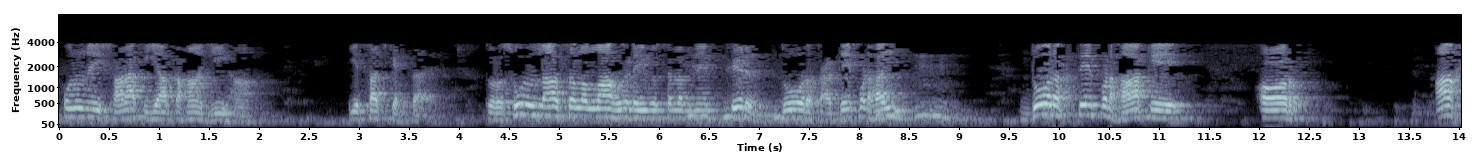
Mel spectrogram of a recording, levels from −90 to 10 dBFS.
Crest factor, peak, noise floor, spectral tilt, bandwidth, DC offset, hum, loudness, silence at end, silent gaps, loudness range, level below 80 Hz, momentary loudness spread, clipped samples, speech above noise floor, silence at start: 18 dB; -2 dBFS; -55 dBFS; -11 dB/octave; 4 kHz; under 0.1%; none; -19 LUFS; 0 s; none; 6 LU; -54 dBFS; 13 LU; under 0.1%; 36 dB; 0 s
